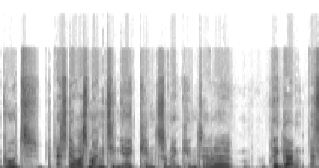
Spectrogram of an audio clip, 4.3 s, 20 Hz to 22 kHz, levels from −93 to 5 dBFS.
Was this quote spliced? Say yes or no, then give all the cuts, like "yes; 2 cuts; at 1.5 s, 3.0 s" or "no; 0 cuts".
no; 0 cuts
